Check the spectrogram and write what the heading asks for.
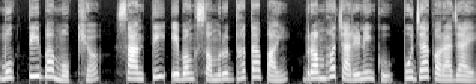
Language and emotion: Odia, neutral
